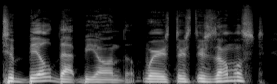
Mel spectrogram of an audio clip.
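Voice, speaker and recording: Recorded very cleanly against a silent background, a man with an unremarkable speaking voice talks at a moderate pace and medium pitch, the sound dry and close with no echo. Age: 40s. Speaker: massage therapist. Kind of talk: casual chat. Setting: studio.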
